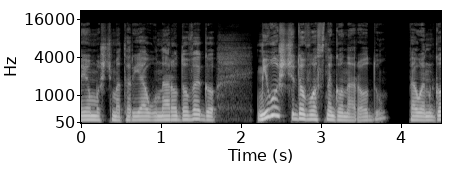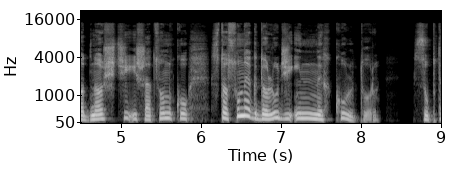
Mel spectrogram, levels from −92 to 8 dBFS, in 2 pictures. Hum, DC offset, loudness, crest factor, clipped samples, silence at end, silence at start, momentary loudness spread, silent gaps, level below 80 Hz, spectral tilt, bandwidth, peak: none; under 0.1%; -20 LUFS; 16 dB; under 0.1%; 0 s; 0 s; 12 LU; 3.87-4.10 s, 8.52-8.66 s; -62 dBFS; -6 dB/octave; 14.5 kHz; -4 dBFS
